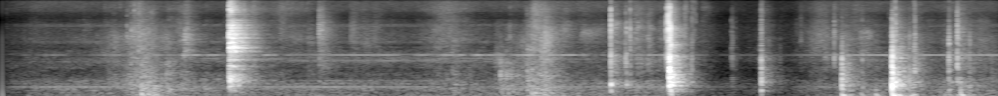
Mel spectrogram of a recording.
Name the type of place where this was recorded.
kitchen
